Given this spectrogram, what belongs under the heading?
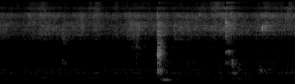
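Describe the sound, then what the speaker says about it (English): Turmeric rice stir-fries in a pan for a vegan dish, producing a soft, steady sizzle with a few light scraping ticks from stirring, quiet and close. "Let it saute for about 2 minutes."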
